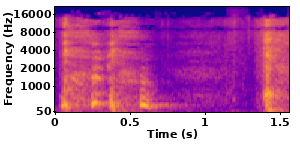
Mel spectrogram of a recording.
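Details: Female who is currently ill, four rapid voiced harsh coughs, a brief pause, then one more; says she couldn't sleep and mentions an inhaler ("bombinha"); cough.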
